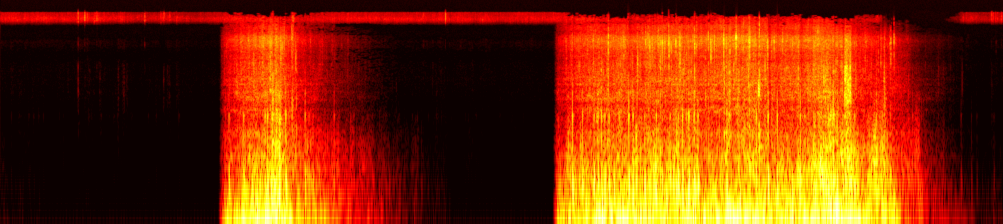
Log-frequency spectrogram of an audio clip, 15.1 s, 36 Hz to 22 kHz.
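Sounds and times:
bike tyre noise: 3.4 - 5.4, 8.4 - 13.9
bike knocks and rattles: 8.4 - 13.6
wind buffeting microphone: 8.4 - 13.9.

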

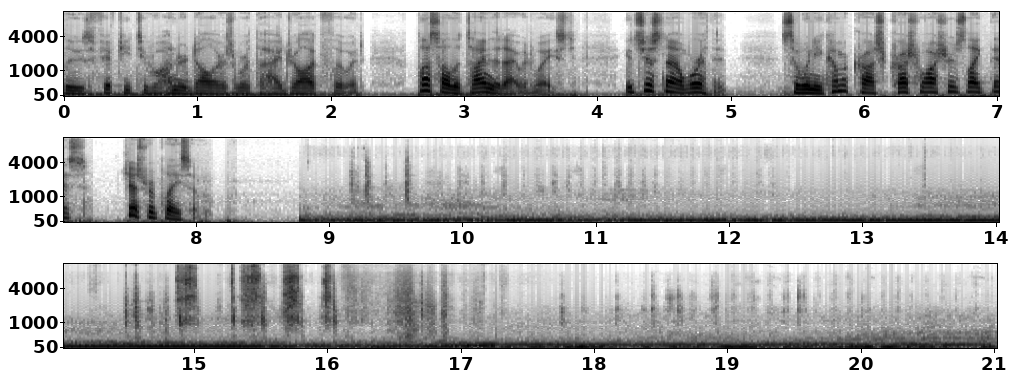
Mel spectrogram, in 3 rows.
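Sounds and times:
steady low hum: 8.8 - 21.0
wrench clicking and scraping: 14.5 - 16.2
wrench rasping strokes: 14.8 - 16.1.

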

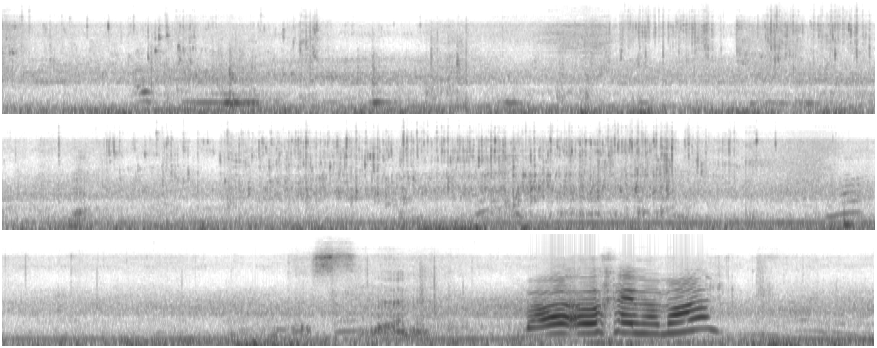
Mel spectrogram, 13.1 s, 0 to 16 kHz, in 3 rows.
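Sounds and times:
water trickling into a metal bowl: 0.0 - 1.7, 3.0 - 8.3.

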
